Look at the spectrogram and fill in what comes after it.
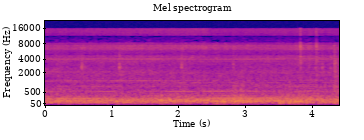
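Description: Passenger train in motion, heard from inside the carriage: a steady low rumble with a faint hum.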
